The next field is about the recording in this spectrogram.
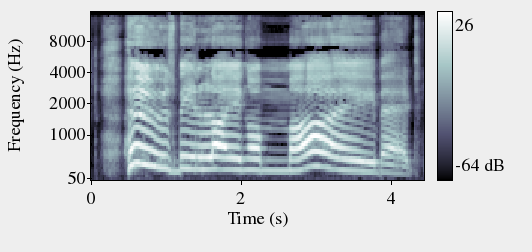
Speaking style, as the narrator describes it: he growled

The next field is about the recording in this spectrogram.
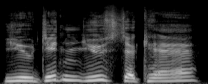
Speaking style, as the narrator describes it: said Myrtle miserably

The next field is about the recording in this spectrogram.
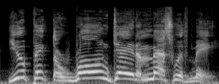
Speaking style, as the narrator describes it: yelled out

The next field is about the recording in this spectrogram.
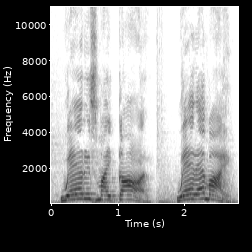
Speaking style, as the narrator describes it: I start yelling

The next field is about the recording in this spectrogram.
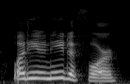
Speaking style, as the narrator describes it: timidly asks

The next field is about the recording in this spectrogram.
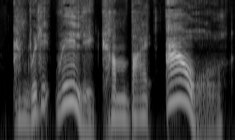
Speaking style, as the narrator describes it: Lily whispered

